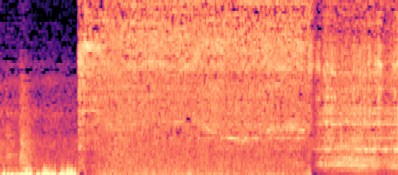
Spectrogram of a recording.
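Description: A cut-off saw grinds loudly through metal with a harsh screech.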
